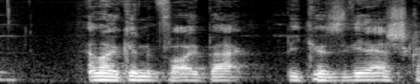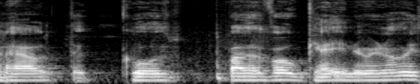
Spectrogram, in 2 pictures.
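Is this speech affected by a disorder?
Yes: traumatic brain injury.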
